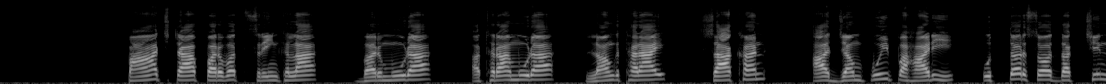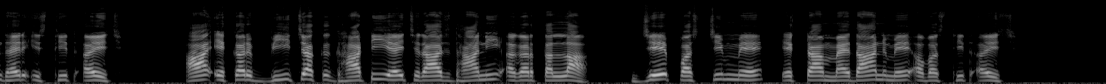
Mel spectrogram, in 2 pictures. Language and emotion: Maithili, neutral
